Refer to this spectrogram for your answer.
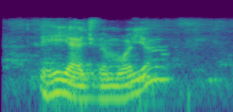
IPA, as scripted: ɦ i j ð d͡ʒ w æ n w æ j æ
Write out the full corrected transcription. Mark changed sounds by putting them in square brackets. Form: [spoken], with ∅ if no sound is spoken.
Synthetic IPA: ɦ i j [ʕ] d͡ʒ [v] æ [m] w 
